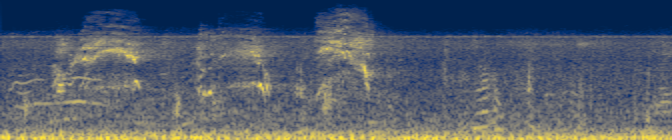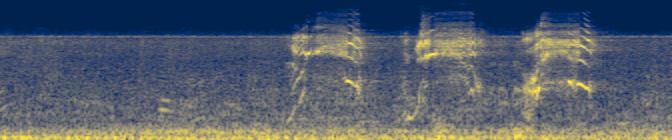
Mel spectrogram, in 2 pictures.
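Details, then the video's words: Monkey screaming as a baby is pulled away despite hugging him; shrill rising-falling screams in two bursts, three near the start and three more after a pause, over steady low rumbling background noise. "Scary terrible sound !! Filix pull baby aways even baby hug him, Poor baby"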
